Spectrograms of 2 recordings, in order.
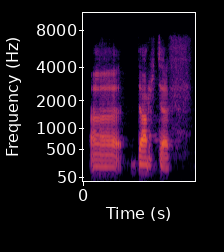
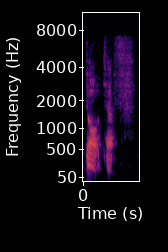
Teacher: So the R is lost, it becomes a glottal stop, and then the vowel changes to an O.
